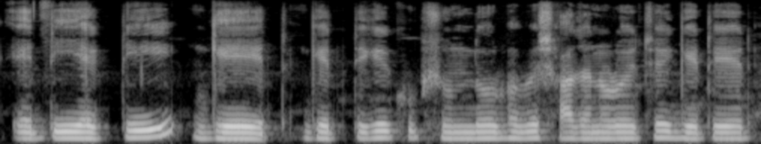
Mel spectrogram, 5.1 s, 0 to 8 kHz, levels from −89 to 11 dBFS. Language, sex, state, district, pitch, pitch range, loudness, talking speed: Bengali, male, West Bengal, Cooch Behar, 130 Hz, 125-135 Hz, -16 LUFS, 120 wpm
